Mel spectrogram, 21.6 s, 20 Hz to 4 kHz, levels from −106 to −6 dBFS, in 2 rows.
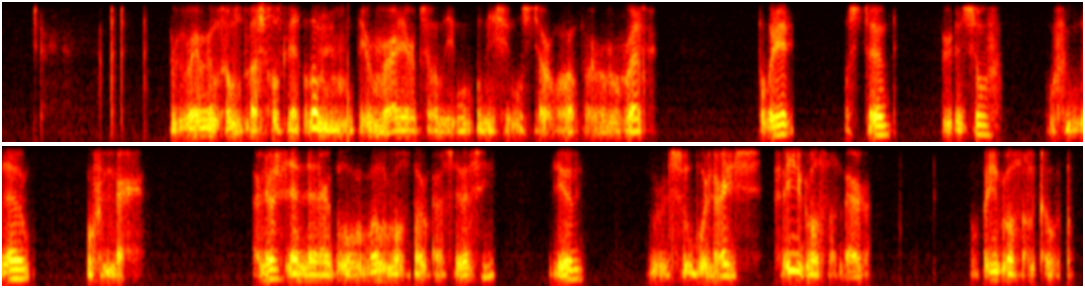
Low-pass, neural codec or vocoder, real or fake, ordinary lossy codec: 3.6 kHz; autoencoder, 44.1 kHz, a latent of 192 numbers a frame, MeloTTS; fake; Opus, 16 kbps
